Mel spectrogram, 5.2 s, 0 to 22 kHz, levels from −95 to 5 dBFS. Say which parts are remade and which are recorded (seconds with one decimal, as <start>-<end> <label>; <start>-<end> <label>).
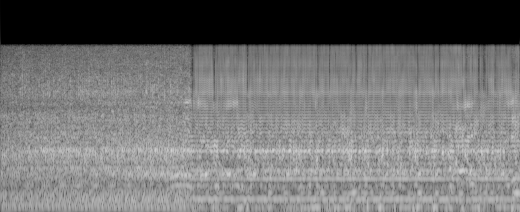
0.0-1.9 recorded; 1.9-5.2 remade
